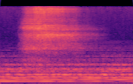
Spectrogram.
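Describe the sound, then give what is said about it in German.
A deep breath drawn in during a guided relaxation, a soft airy hiss swelling over the first second and fading, set against a steady sustained musical drone. “Atme tief ein”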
